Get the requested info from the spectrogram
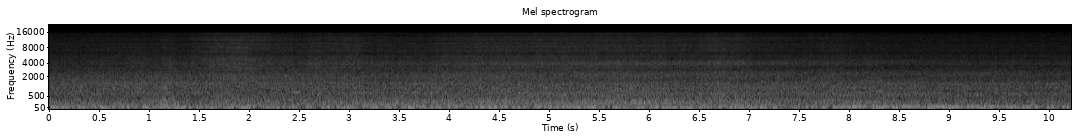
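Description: Surf breaking and washing over a rock shelf, a steady rush of water that swells a little twice, with wind buffeting the microphone in a low rumble.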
